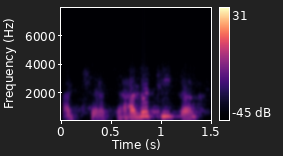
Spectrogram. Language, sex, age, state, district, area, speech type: Sindhi, female, 30-45, Uttar Pradesh, Lucknow, urban, conversation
